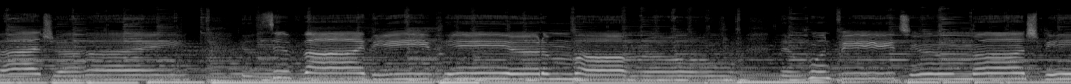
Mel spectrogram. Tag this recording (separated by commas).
Sad music, Music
